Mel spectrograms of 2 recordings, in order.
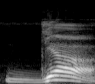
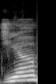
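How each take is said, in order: First: The syllable is said like 'gya'. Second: The syllable is said like 'jya'. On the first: This is how it is mostly said. "इसका उच्चारण है ज्ञा" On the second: Some videos teach it this way. "कई video में इसका उच्चारण ज्या बताया है"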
